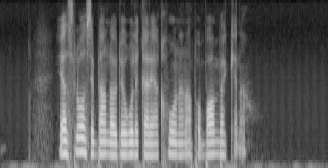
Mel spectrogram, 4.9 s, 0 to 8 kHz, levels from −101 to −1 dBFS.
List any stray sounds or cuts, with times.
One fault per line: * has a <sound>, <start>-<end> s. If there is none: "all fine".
all fine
